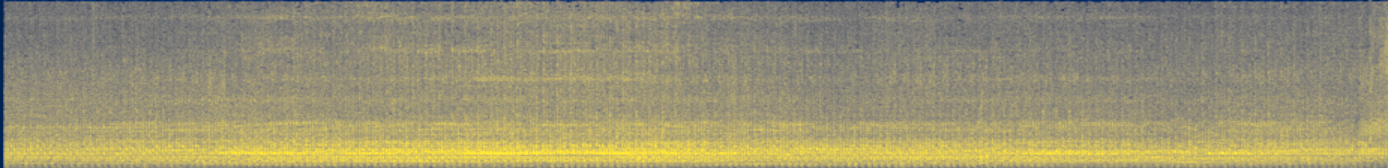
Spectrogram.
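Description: MerCruiser sterndrive boat engine idling steadily in neutral, heard from the open engine hatch, a little louder in the middle.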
